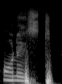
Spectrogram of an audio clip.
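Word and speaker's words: honest: तो यहाँ पे देखिए माइंड इज ए नाउन और नाउन से पहले दिया है ऑनेस्ट, ये एडजेक्टिव है। हम देखेंगे एडजेक्टिव का एज साइलेंट है और इसका उच्चारण वॉवेल की तरह हो रहा है।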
